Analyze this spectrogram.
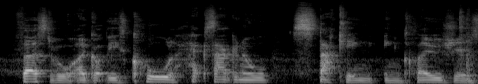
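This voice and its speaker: Over noticeable background noise, a man with a fairly low pitch talks at a moderate pace with fairly even intonation. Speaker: pet keeper video host. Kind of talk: casual unboxing vlog. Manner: slurring words.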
